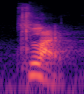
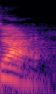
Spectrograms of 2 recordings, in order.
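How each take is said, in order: First: The word begins with a tl sound. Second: The word begins with a d sound. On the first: This is how Hmong Leng speakers say it. "Hmong Lang they say tlai" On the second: This is how Hmong Daw speakers say it. "Hmong Dai they say dai"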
